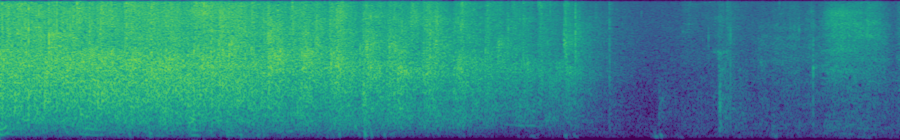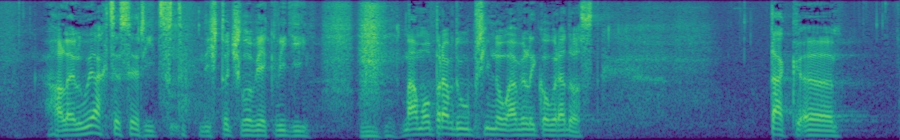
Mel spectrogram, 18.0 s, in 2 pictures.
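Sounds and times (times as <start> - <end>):
audience applauding: 0.0 - 6.1
speech: 9.6 - 15.2, 16.7 - 17.5.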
